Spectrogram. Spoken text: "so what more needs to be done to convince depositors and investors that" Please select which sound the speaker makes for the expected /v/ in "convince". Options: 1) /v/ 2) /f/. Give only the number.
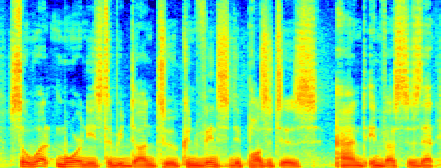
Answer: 1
